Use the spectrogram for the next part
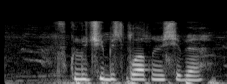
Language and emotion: Russian, neutral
